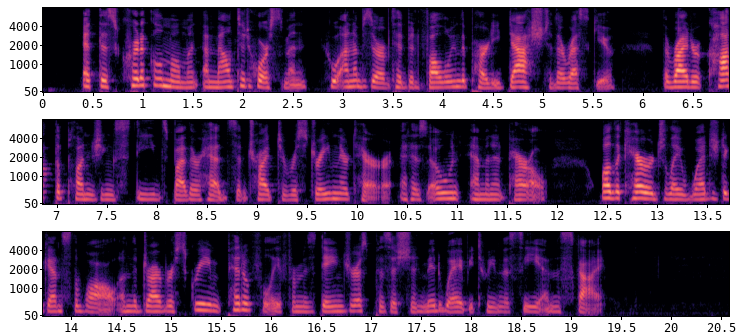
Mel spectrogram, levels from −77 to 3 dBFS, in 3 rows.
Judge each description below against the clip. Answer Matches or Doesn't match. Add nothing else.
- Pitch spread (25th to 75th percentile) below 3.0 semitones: Matches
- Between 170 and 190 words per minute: Matches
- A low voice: Doesn't match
